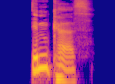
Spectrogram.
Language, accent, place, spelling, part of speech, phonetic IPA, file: German, Germany, Berlin, Imkers, noun, [ˈɪmkɐs], De-Imkers.ogg
- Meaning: genitive singular of Imker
